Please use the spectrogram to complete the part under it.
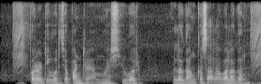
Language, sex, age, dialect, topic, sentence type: Marathi, male, 31-35, Varhadi, agriculture, question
